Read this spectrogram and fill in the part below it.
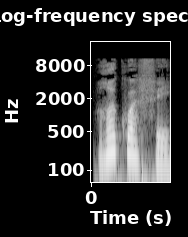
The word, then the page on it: recoiffer: francais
